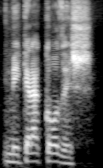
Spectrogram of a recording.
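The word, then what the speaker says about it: מקרא קודש: español k2 con vocación en hebreo se pronuncia mi cracodesh Aquí está Mire mi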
